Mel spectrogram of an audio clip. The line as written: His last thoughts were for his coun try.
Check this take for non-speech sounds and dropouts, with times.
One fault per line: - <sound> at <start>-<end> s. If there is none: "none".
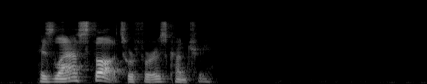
none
